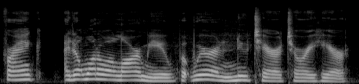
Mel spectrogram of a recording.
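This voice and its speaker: Woman playing a no-nonsense, mid-pitched doctor. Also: moderate pace, lightly acted. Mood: patient. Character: brisk, patient, no-nonsense woman emergency doctor. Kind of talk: old-time radio drama acting.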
